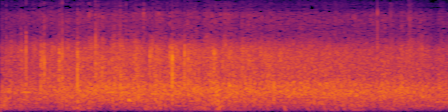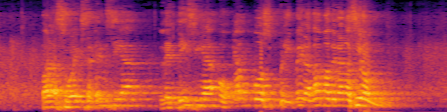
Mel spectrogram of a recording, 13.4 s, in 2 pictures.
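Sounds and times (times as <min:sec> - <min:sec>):
audience applause: 0:00.0 - 0:08.3, 0:11.7 - 0:13.4
speech: 0:07.4 - 0:12.6.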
